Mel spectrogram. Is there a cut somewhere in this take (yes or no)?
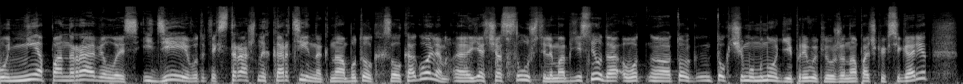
no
